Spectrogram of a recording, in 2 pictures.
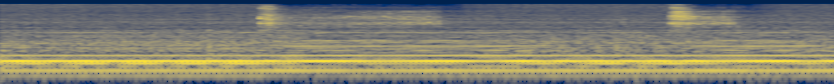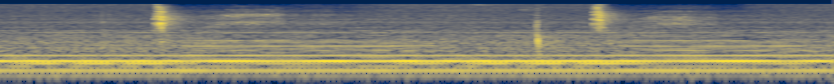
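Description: A diamond-tip microdermabrasion machine's vacuum pump humming steadily, with a short soft hiss every second or two as the suction wand passes over the skin.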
